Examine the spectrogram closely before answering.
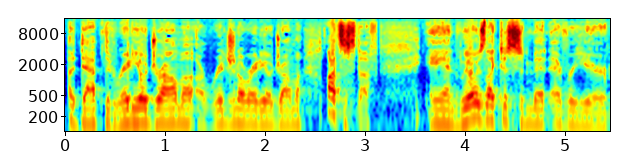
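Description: Speaking at a moderate pace with a Midwestern American accent, a man has a dark, mellow tone and a medium pitch. His intonation stays fairly even. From Indianapolis, Indiana. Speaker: radio personality and teacher. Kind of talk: casual interview.

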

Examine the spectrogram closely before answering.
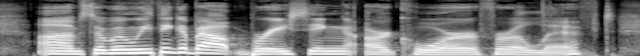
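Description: With a plain, everyday voice, a woman of fairly low pitch speaks at a fairly quick pace on a very clean recording with a silent background. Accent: American. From Indiana. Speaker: fitness coach and gym owner. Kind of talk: casual chat. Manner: chatty, laughs often.

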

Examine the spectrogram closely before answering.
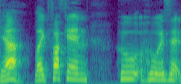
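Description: Here a woman talks at a fairly slow pace in a Canadian accent. The recording is very clean, with a silent background. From Canada, Vancouver. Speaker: comedian. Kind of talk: casual chat.

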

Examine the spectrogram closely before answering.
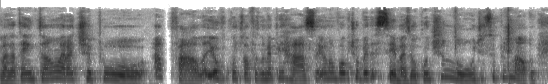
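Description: A woman speaks in an animated tone at a very fast pace, fairly high in pitch with ordinary pitch variation. Noticeable background noise runs behind her. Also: hardly any pauses. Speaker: parenting influencer, mother. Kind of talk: casual monologue.

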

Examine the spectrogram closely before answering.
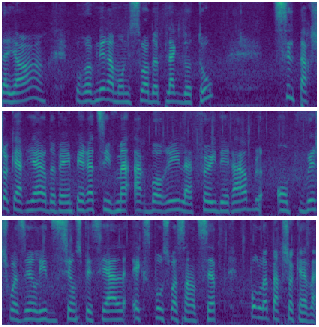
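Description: At a fairly slow pace, a woman speaks in a plain, everyday voice of medium pitch, with fairly even intonation and very even loudness. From Quebec, Rouyn-Noranda (Abitibi). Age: 50s. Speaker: podcast host. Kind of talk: scripted narration.

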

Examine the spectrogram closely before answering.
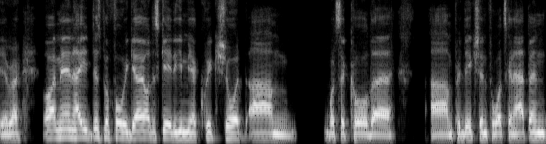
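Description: A man with an ordinary speaking voice talks at a moderate pace and medium pitch, with ordinary pitch variation and very even loudness. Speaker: MMA podcast host. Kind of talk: casual interview.

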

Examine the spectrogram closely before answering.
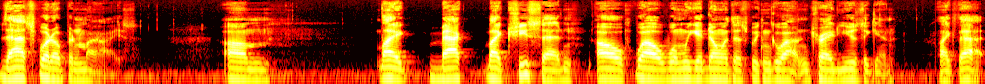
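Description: A man speaks with a Midwestern American accent at a fairly slow pace. His intonation is fairly even, broken by long, frequent pauses. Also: medium pitch for a man. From Nebraska, Polk County. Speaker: recovering addict, court program graduate. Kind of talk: testimony. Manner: halting.

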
